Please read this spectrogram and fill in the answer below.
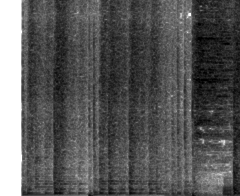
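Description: Instrumental track opening on a drum kit playing a quick fill of snare hits with cymbals and kick drum over low sustained notes, starting a fraction of a second in.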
